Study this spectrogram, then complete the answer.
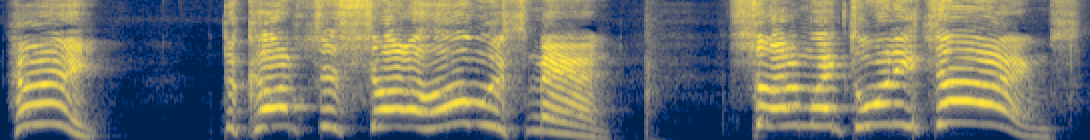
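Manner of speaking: overacted frantic shout, slowing on the last words; hammed-up panicked yell. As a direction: burst in yelling like a hysterical bystander. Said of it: "dramatic interpretation of a small scene".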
